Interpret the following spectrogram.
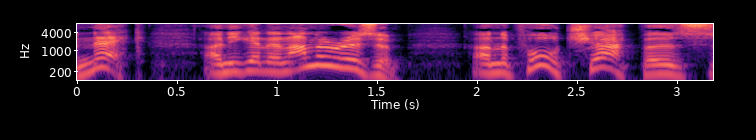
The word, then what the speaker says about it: aneurysm: don't worry about it I'm sure it's a and euism aneurysm aneurysm it's it's pronounced aneurysm and it's a well-known medical condition okay I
